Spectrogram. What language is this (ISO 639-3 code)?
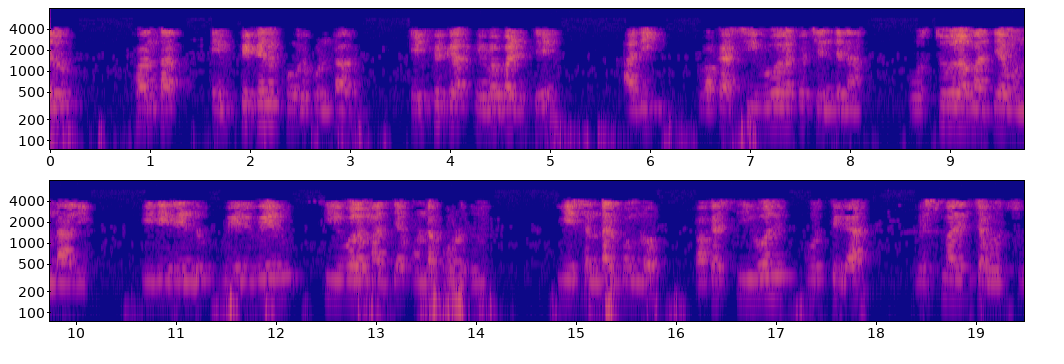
tel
